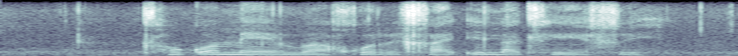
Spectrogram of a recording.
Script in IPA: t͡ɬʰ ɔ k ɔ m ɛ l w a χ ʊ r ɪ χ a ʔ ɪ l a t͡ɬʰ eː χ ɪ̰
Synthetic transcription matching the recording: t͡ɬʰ ɔ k ɔ m ɛ l w a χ ʊ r ɪ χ a ʔ ɪ l a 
